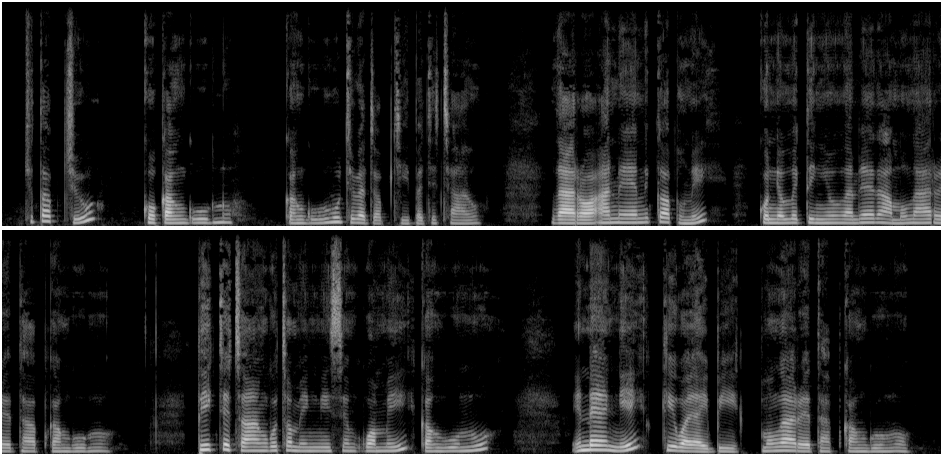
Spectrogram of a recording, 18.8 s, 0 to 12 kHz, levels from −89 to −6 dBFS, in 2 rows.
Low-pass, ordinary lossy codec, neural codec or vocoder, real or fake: none; none; codec, 24 kHz, 0.9 kbps, WavTokenizer, medium speech release version 2; fake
